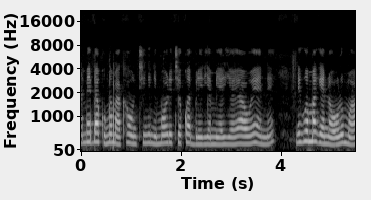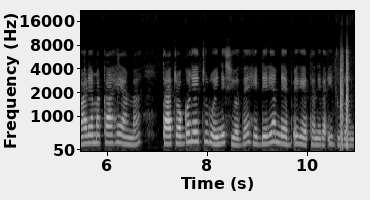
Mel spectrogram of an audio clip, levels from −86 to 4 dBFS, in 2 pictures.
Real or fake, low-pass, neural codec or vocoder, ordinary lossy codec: real; 19.8 kHz; none; none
